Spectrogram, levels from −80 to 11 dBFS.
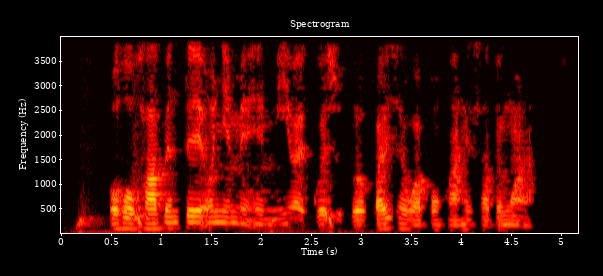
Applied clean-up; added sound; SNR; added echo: classical method spectral subtraction.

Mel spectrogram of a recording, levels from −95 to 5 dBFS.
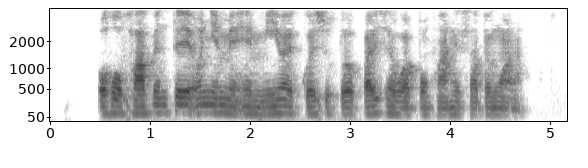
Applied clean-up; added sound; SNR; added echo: neural mask model DeepFilterNet 3.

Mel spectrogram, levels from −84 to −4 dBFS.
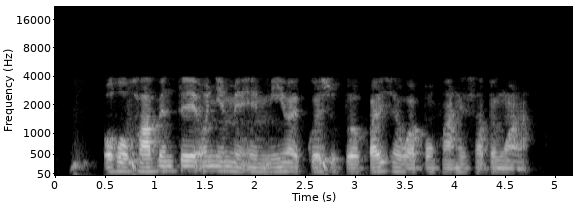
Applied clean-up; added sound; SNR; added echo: neural mask model RNNoise.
